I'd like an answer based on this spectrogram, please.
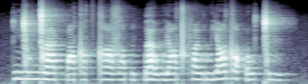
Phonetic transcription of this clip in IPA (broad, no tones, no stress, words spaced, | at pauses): ŋ͡ǀuŋ͡ǀaɡ͡bo dˤʉtˤdˤazˤɨ biɡ͡bawo jatˤfʉo̯ ɾujɐdˤɐ ʔoǀʉ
